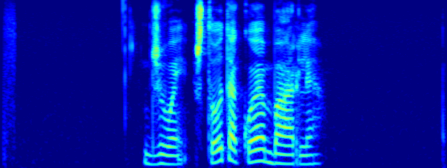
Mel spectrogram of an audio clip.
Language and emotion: Russian, neutral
